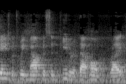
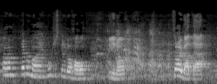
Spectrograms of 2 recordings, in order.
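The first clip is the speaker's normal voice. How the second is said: higher, mock-sheepish backing down; sheepish soldiers; 5 semitones higher than usual. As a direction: play the embarrassed soldiers apologizing.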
